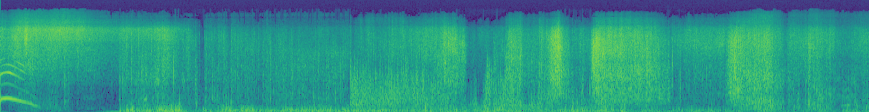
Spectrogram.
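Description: Wind buffeting the microphone during a fast snowboard run, a heavy rushing rumble, with the snowboard scraping over packed snow in surges from about seven seconds in. A brief falling-pitched call right at the start.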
